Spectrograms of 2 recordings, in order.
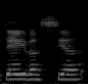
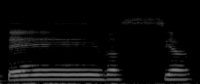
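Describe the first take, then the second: First: Devasya said evenly with a short first E; quick Devasya with no held vowel; short-count version. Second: Devasya chanted with a long held De; two-count E. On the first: Contrasting for students, Devasya with short counts. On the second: Contrasting for students, Devasya slow with long E. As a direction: stretch the first syllable of Devasya on one note. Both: Shown as a demonstration. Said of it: "hear the difference between".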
